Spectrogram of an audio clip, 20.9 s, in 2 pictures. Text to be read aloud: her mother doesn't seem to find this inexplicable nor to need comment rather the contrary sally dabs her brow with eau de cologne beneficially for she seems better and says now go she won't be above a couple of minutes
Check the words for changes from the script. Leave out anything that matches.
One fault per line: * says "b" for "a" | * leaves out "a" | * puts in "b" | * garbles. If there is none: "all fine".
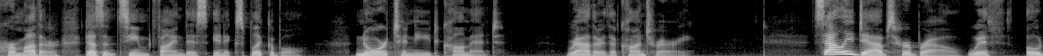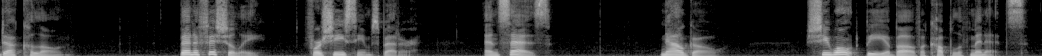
* leaves out "to"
